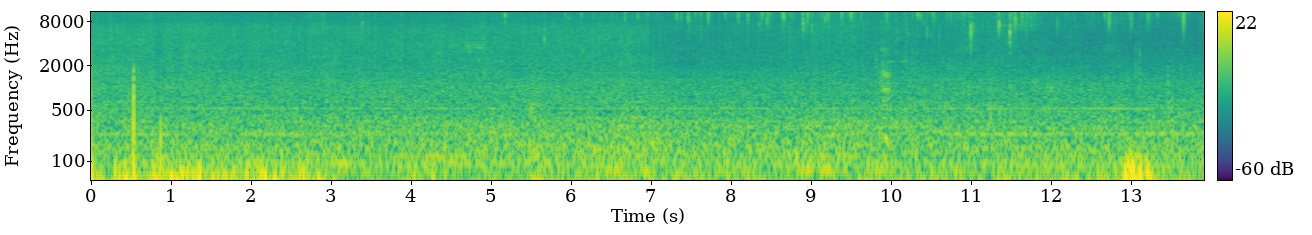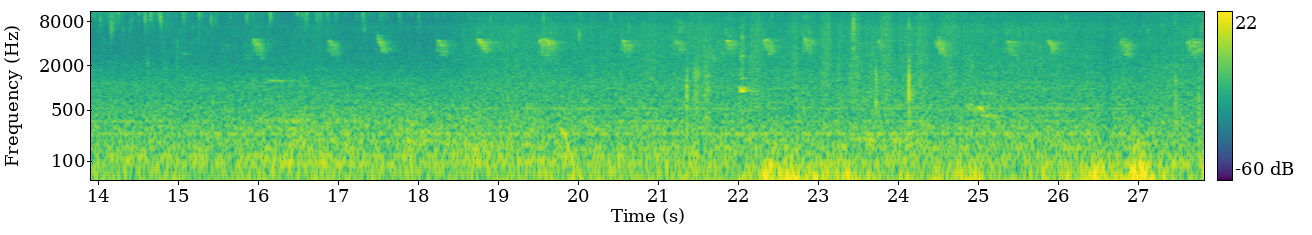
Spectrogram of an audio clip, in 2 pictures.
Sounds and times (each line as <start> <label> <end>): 0.0 sprinkler in backyard 27.8
15.0 birds 19.8
20.4 birds 23.1
24.4 birds 26.1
